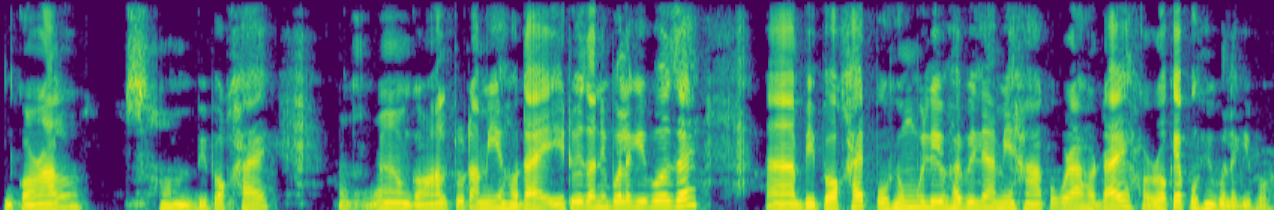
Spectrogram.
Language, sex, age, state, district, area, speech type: Assamese, female, 60+, Assam, Sivasagar, rural, spontaneous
